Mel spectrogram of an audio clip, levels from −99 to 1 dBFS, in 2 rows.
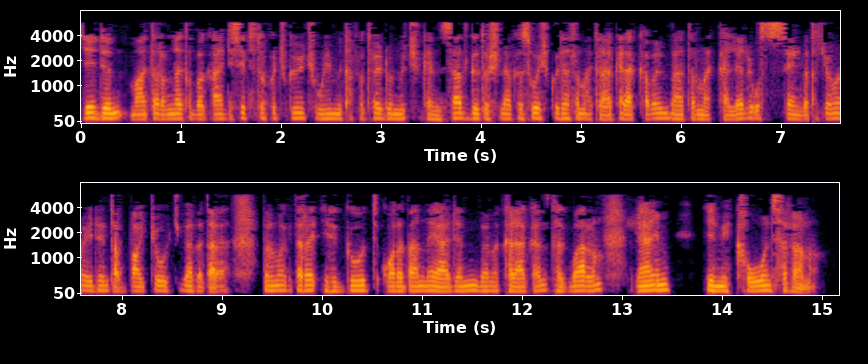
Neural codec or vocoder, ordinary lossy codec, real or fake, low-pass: codec, 16 kHz, 0.8 kbps, ZipCodec; MP3, 24 kbps; fake; 7.2 kHz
